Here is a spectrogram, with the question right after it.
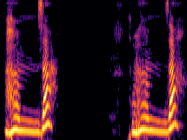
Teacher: தொண்டையினுடைய அடிப்பகுதியிலிருந்து ஹம்ஸா என்ற எழுத்து உச்சரிக்கப்படுகிறது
